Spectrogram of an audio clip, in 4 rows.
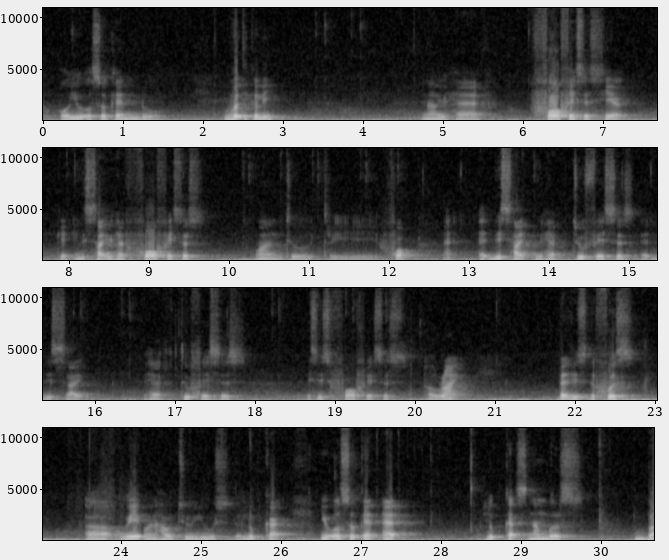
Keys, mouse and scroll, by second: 1.3 ctrl+r, 4.7 middle click, 8.1 click, 9.5 click, 10.2 click, 10.7 click, 11.1 click, 11.7 click, 12.1 click, 12.5 middle click, 13.7 click, 14.4 click, 15.0 middle click, 15.8 click, 16.4 click, 17.1 middle click, 18.3 click, 18.7 click, 19.2 click, 19.6 click, 20.2 middle click, 24.9 ctrl+z, 27.0 ctrl+z, 28.5-29.1 scroll down 1, 29.2 ctrl+z.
